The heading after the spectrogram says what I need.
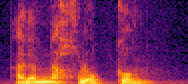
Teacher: Kalau yang kuat biasa seperti qaf ketemu kaf atau dal ketemu ta, maka itu masih kamil. Jadi qaf ketemu dengan kaf, idgham kamil.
